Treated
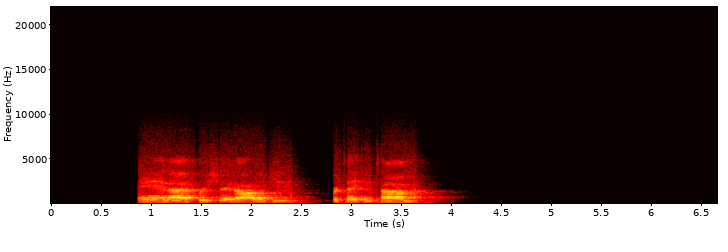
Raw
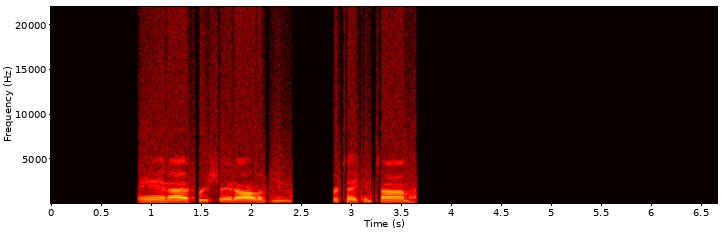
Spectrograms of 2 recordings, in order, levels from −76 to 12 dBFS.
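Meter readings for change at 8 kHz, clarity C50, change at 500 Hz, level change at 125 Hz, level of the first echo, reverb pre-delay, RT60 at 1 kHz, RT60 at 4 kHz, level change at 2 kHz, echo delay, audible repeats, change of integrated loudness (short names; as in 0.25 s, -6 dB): n/a, 7.5 dB, +4.5 dB, +6.0 dB, none, 18 ms, 0.85 s, 0.60 s, +4.0 dB, none, none, +4.0 dB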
